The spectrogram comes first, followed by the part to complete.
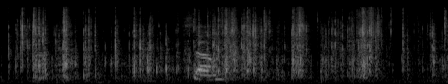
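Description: Plastic snack bag of mini chocolate chip cookies crinkling as it is handled and pulled open, a dense run of quick, irregular crackles and rustles.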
